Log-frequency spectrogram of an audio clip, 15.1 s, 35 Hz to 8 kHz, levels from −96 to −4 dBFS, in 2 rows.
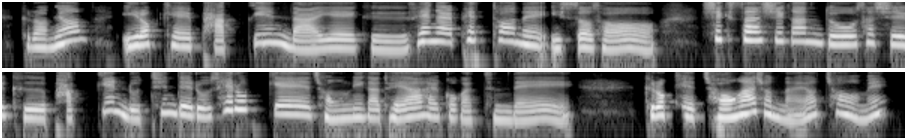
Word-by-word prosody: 그러면 235 - +1 0.3
이렇게 230 -2 +1
바뀐 235 +11 -2
나의 180 +1 +1
그 160 -2 -4
생활 310 - +1
패턴에 320 - -1
있어서 180 -2 -1 0.4
식사 365 -2 +3
시간도 310 -8 +1
사실 250 -3 0
그 185 -5 0
바뀐 240 - -3
루틴대로 220 - 0
새롭게 260 - +1
정리가 185 -2 -2
돼야 185 +2 +1
할 205 -3 -2
것 185 - -5
같은데 160 0 -5 0.6
그렇게 225 -2 +2
정하셨나요, 225 - +3
처음에? 245 - -2
220 Hz, 225 characters per minute, -23 LUFS, 180-280 Hz, 0.6 s, 식사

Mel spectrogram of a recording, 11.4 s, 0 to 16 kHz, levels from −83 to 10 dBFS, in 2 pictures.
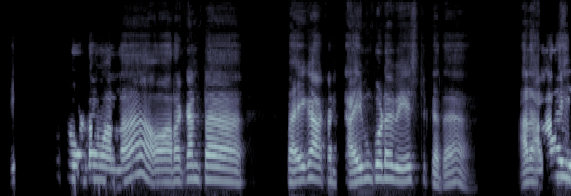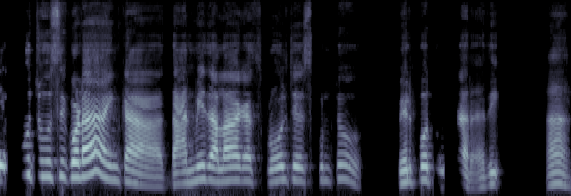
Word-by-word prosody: ఎక్కువ 285 -8 -42
చూడడం 235 0 +1
వల్ల 195 -1 0 0.3
ఓ - - +1
అరగంట 230 +3 +1 0.8
పైగా 210 +6 +3
అక్కడ 205 -3 -6
టైం 190 +6 +2
కూడా 245 -1 +3
వేస్ట్ 220 +1 -4
కదా! - - -5 0.7
అది - - +2
అలా - - +2 0.2
ఎక్కువ 300 +7 -11
చూసి 275 0 -4
కూడా 270 +2 +9 0.2
ఇంకా 205 -3 +1 0.4
దాని 180 +3 -1
మీద 230 0 -1
అలాగా 210 +1 +4
స్క్రోల్ 210 +2 -5
చేసుకుంటూ 215 +2 -8 0.6
వెళ్ళిపోతూ 200 +4 -2
ఉంటారు - - -6
అది. 340 - -7 0.6
ఆ! - - -2
220 Hz, 135 wpm, -22 LUFS, 205-235 Hz, 0.8 s, కూడా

